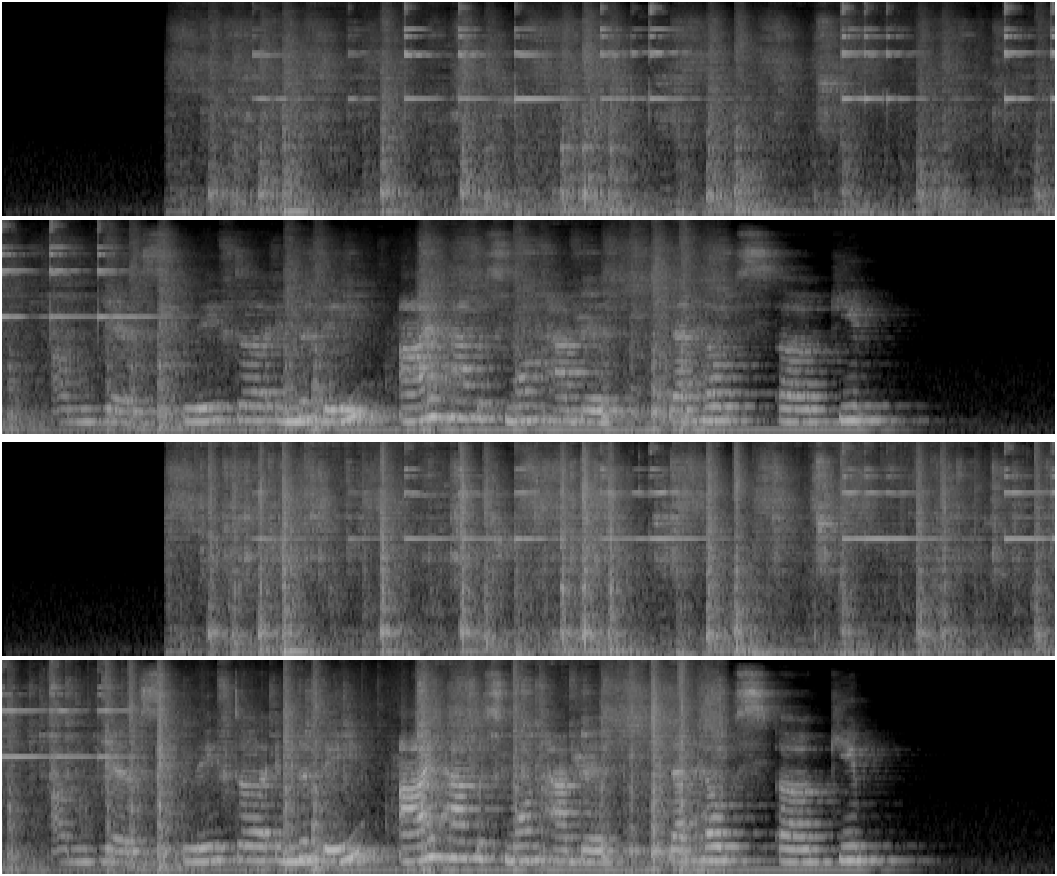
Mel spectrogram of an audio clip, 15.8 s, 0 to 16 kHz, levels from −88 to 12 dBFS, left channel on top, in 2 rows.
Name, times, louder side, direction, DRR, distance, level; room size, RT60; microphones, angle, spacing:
sound 1, 1.2-13.3, right 6 dB, 90° right, 0.6 m, -32 dB
sound 2, 1.8-5.5 6.3-9.5, equal, 15° left, 0.4 m, -31 dB
voice 1, 8.3-14.4, right 3 dB, 50° right, 3 dB, 0.8 m, -25 dB
7.0 x 2.8 x 5.3 m, 0.87 s
head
